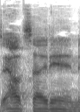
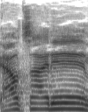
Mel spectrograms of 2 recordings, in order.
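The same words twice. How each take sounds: First: Said in the usual way. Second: High, loud mock proclamation; called-out message. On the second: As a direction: imitate calling out a cryptic clue. Tangina's cryptic message acted out.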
